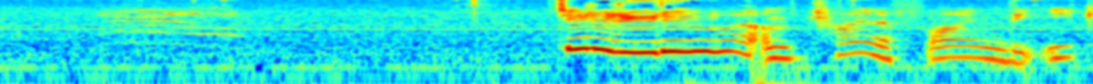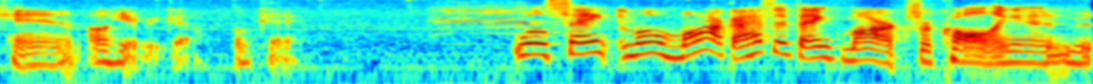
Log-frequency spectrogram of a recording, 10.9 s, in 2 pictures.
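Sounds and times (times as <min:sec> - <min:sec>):
low steady hum: 0:00.0 - 0:10.9
cat meowing: 0:00.5 - 0:01.3, 0:07.6 - 0:08.1
speech: 0:03.8 - 0:07.1, 0:08.0 - 0:10.9.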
